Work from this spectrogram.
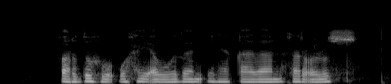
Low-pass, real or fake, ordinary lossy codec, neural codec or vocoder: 7.2 kHz; real; none; none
